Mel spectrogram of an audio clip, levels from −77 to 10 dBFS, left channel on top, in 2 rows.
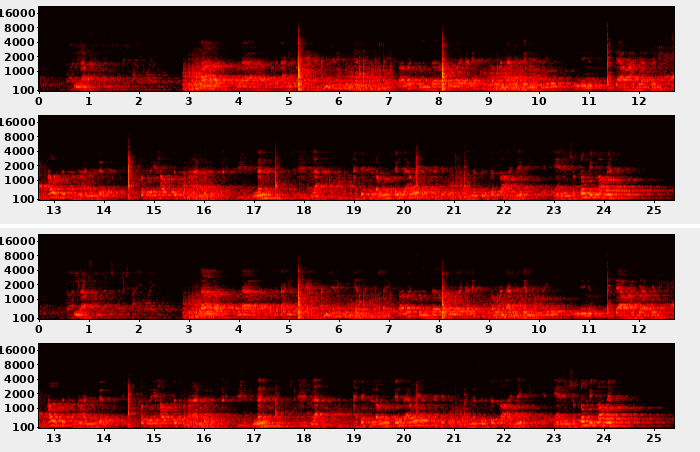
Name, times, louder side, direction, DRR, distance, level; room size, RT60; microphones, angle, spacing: voice 1, 0.3-2.5 10.8-11.2 11.5-11.6 16.5-17.2 17.7-18.4, equal, 55° right, -1 dB, 6.6 m, -54 dB
sound 1, 2.9-3.7 5.2-5.4 5.8-7.1 8.1-8.3 8.8-10.1 11.4-11.5 12.1-13.0 14.5-14.7 15.3-16.3 17.4-17.7 18.3-19.1 20.2-20.4 20.9-21.3, left 3 dB, 35° left, 0.6 m, -39 dB
voice 2, 3.2-12.5 12.8-14.3 14.7-17.3 17.9-18.3 19.0-22.4 22.7-24.2, right 1 dB, 15° right, -2 dB, 2.0 m, -37 dB
28.0 x 16.0 x 8.5 m, 3.0 s
head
